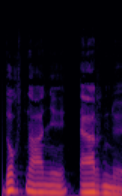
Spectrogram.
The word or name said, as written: Dohnányi, Ernő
